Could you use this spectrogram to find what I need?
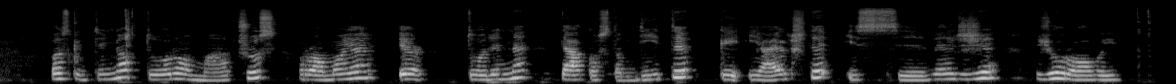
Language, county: Lithuanian, Telšiai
